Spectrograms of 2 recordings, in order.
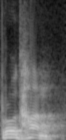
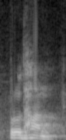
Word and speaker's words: প্রধান: শব্দের শুরুতে যদি আদ্য এর শুরুতে যদি এখানে র ফলা যুক্ত থাকে সেই উচ্চারণটা উ এর মত হয়ে থাকে।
